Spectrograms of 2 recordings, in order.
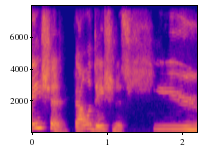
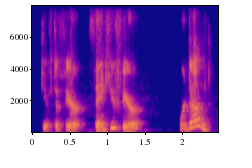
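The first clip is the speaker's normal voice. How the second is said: ordinary delivery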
